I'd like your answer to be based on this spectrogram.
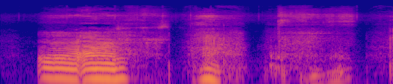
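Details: Very drunk adult man asleep while others try to rouse him: a loud, low, rattling snore followed by quieter, rougher breathing in a small room; snoring.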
